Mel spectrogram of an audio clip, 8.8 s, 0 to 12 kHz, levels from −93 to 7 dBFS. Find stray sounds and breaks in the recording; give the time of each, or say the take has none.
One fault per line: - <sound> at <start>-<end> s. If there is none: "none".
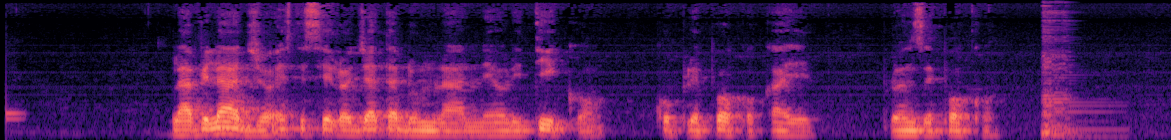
- thud at 7.8-8.5 s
